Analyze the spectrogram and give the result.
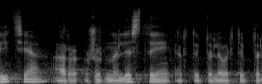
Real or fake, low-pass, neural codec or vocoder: real; 14.4 kHz; none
